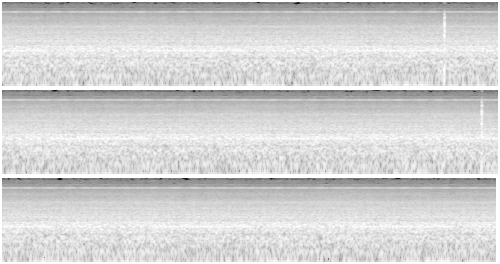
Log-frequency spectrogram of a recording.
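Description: A jet engine roars steadily from inside a cockpit.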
